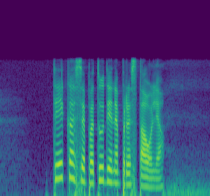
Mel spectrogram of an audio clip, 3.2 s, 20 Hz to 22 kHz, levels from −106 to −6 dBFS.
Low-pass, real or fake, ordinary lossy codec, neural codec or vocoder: 7.2 kHz; real; none; none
